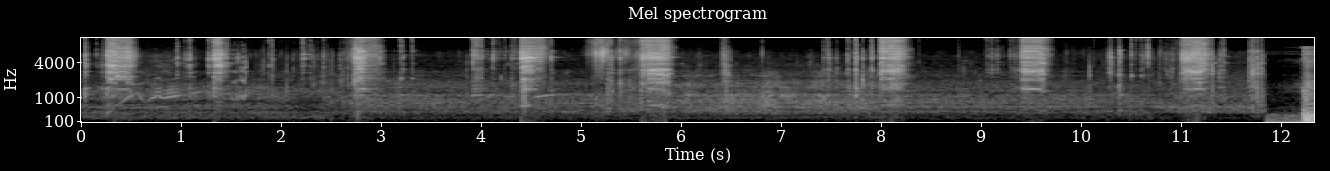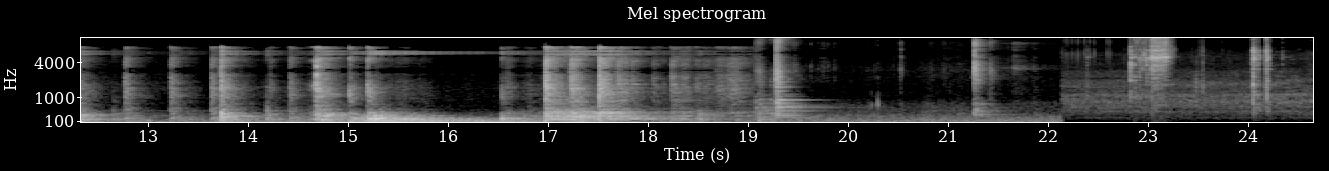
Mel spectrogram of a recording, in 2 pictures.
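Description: Sharp metallic clicks and clinks of tools and bolts as the skid plates are unbolted from under the truck, then, about halfway through, a cordless ratchet runs with a whining motor in spurts for about ten seconds.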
